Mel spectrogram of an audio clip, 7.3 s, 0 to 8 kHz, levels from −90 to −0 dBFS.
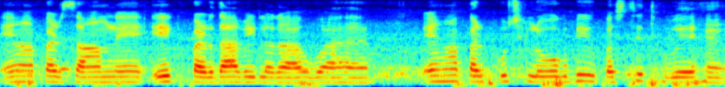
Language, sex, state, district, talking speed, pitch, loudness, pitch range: Hindi, male, Punjab, Fazilka, 140 wpm, 180 Hz, -17 LUFS, 175-195 Hz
